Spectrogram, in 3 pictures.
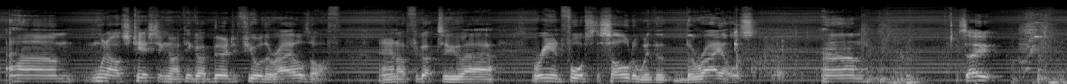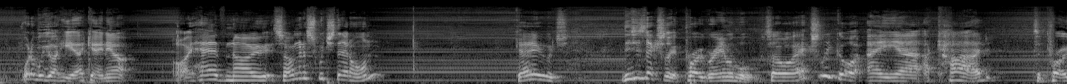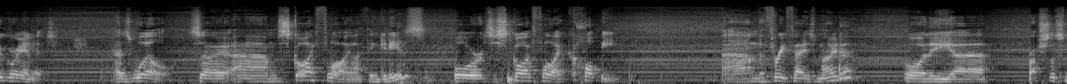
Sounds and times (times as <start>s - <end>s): Speech: 0.0s - 7.6s, 8.2s - 8.8s, 9.5s - 10.0s, 10.9s - 14.5s, 15.8s - 27.6s, 28.6s - 32.0s.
